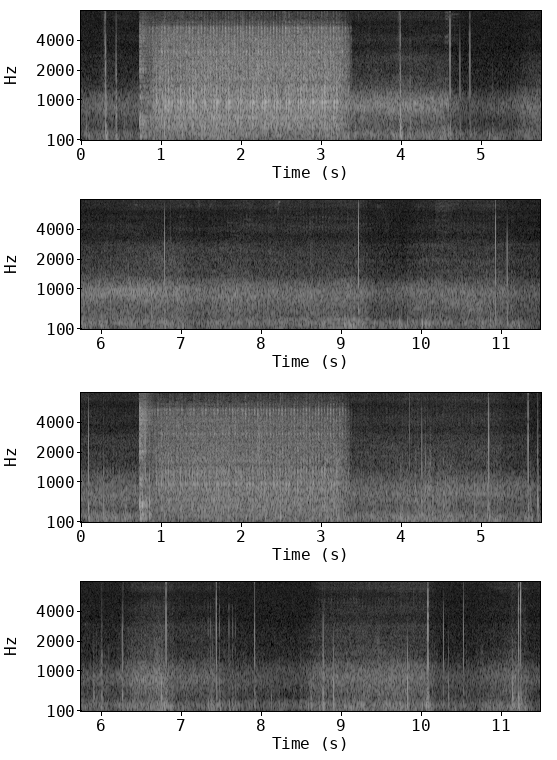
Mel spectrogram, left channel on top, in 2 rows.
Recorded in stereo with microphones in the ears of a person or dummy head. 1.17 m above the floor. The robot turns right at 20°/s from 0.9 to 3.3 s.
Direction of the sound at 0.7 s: 30° right (ahead or behind).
